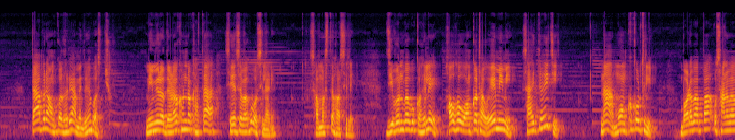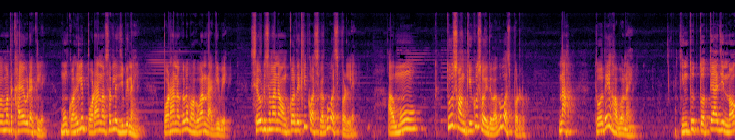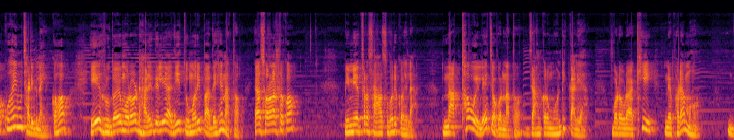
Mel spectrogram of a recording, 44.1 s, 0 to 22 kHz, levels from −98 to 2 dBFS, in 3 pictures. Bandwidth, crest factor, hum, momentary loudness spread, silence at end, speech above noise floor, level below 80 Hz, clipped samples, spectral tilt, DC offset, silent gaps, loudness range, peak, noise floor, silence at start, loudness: 16 kHz; 16 dB; none; 10 LU; 0 s; 35 dB; -54 dBFS; under 0.1%; -6 dB/octave; under 0.1%; none; 3 LU; 0 dBFS; -50 dBFS; 0.65 s; -16 LUFS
